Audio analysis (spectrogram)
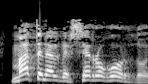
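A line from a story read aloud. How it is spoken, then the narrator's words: Exclaiming. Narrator (Spanish): exclama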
